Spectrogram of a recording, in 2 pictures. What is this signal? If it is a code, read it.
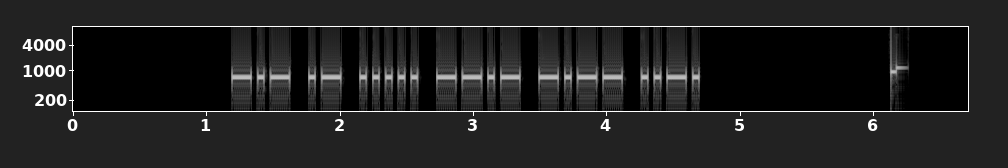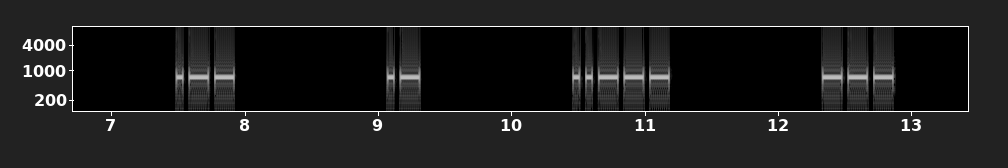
Morse code, heard as a keyed tone, about 25 wpm, spaced as for 12 wpm, 700 Hz. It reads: KA5QYF WA2O
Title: USA Call Signs - 6 Characters - 8x Character Spacing - 25wpm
